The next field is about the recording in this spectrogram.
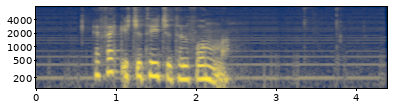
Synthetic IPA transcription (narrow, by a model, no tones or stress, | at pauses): ʔeːfɛkɪçət̪ʰiːc͡çət̪ʰɛləfoːnn̩ʔə̰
